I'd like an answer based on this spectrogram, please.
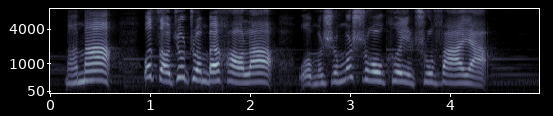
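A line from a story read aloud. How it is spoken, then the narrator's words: Impatient, loud. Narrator (Chinese): 波比等得有些不耐烦了，大声地说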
